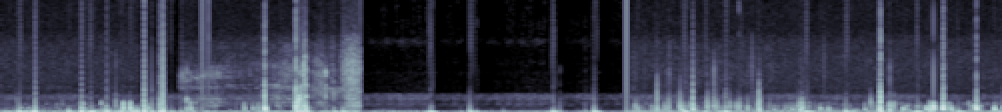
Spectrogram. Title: the sound of a heartbeat and stomach growling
